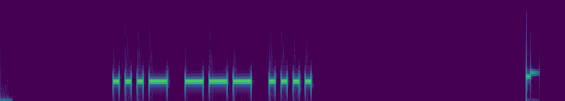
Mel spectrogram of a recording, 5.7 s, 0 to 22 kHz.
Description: Morse code, heard as a keyed tone, about 20 wpm, 700 Hz. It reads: VOH
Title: USA Call Sign Postfixes - 3 Letters 20wpm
